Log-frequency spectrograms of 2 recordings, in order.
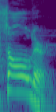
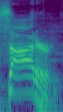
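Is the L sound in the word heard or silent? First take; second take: heard; silent. First: The word is said with an audible L. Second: The word is said with a silent L. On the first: The speaker calls it wrong. "Not solder" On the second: The speaker calls it right. "It's solder. ... The L's silent"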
